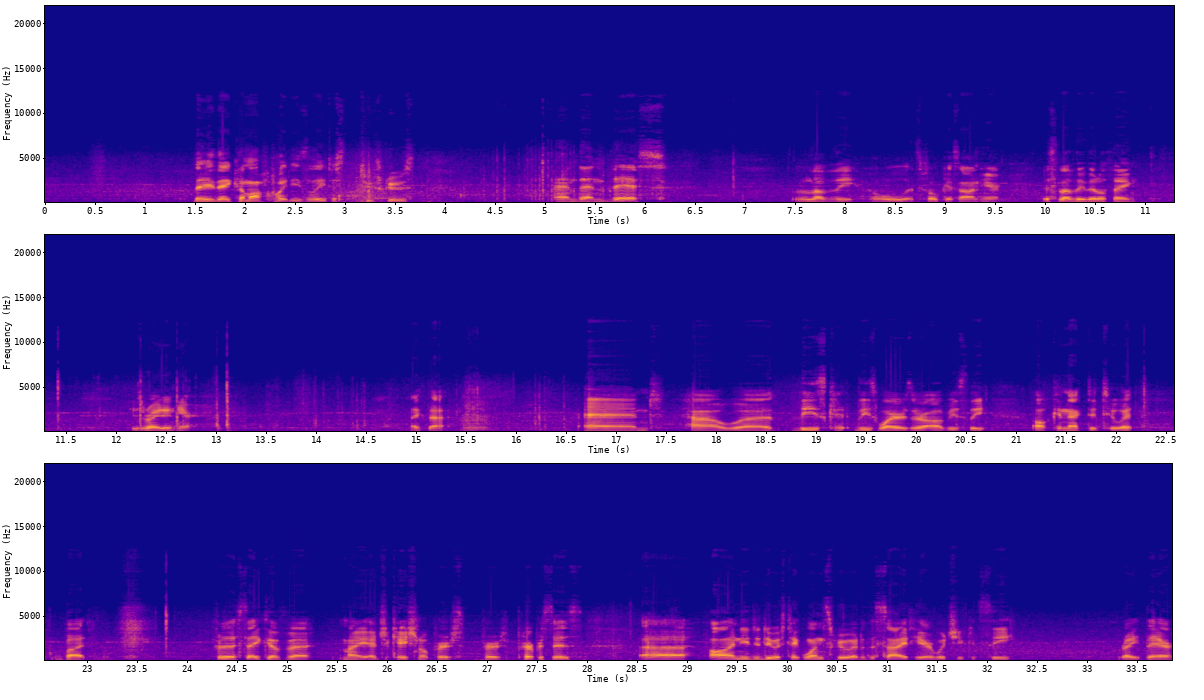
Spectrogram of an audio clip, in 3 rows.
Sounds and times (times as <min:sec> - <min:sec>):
Vehicle: 0:00.0 - 0:33.8
Speech: 0:01.5 - 0:03.7, 0:05.1 - 0:06.2, 0:07.5 - 0:10.9, 0:12.2 - 0:12.8, 0:15.0 - 0:15.3, 0:16.7 - 0:23.0, 0:24.3 - 0:27.9, 0:28.5 - 0:32.3, 0:33.3 - 0:33.8.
